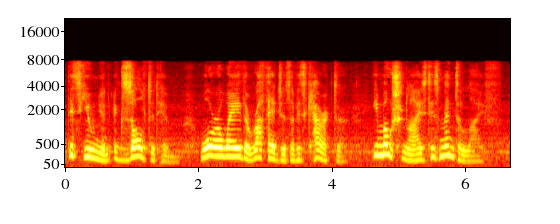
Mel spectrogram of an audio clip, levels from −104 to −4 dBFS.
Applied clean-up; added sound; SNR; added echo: none; none; none; none.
